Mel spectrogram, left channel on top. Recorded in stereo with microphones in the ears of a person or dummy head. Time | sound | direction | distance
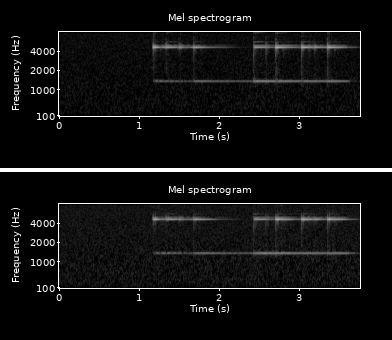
1.2 | a bell | 15° left (ahead or behind) | 4.5 m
